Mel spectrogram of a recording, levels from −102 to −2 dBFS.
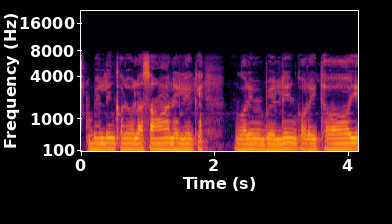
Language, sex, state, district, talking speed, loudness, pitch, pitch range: Maithili, male, Bihar, Vaishali, 160 wpm, -25 LUFS, 125 Hz, 120-125 Hz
